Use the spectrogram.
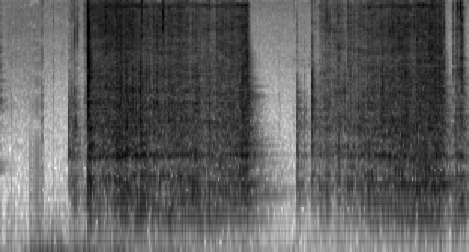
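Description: A nail worn on a fingertip taps and scratches a rusty metal can. A few light taps are followed by two long, gritty scraping strokes with a dry, rasping metallic texture.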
